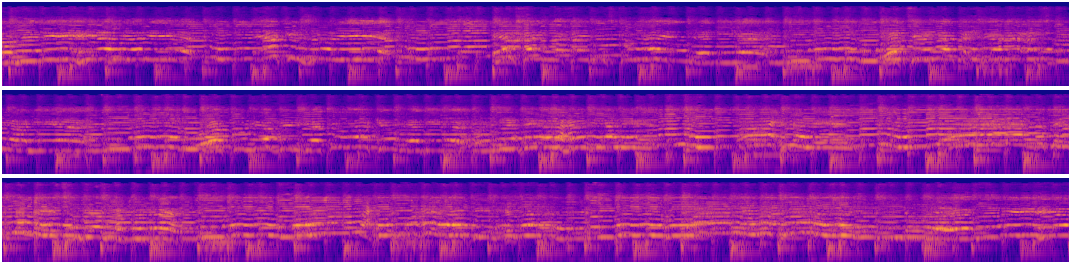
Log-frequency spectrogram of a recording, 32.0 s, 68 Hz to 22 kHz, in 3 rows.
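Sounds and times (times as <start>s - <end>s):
steady percussion beat: 0.0s - 32.0s
violin melody with slides: 0.0s - 32.0s.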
